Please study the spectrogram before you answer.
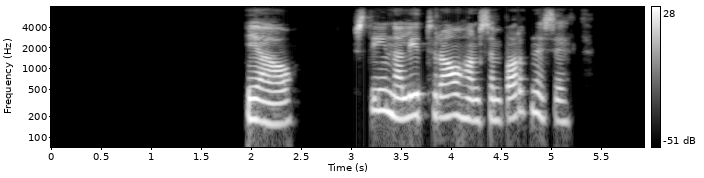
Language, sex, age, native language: Icelandic, female, 50-59, Icelandic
